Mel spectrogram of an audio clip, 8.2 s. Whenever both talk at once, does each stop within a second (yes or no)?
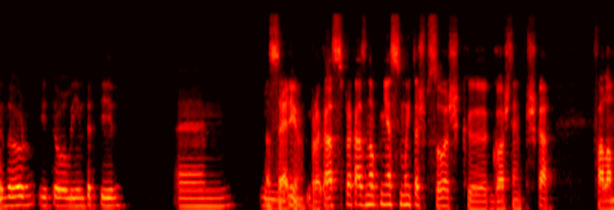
no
